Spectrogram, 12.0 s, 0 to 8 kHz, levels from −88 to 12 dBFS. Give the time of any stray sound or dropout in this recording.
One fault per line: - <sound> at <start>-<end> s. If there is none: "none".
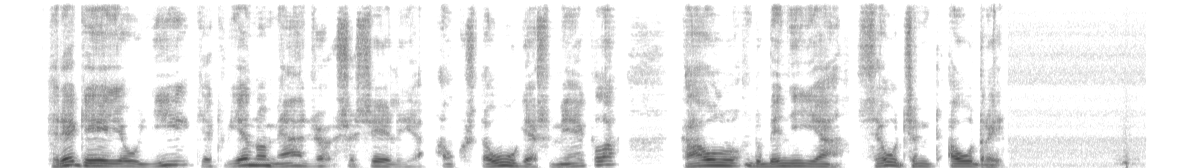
- whoosh at 11.1-11.4 s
